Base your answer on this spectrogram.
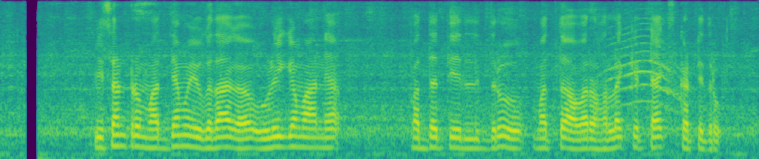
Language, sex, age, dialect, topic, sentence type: Kannada, male, 18-24, Northeastern, agriculture, statement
